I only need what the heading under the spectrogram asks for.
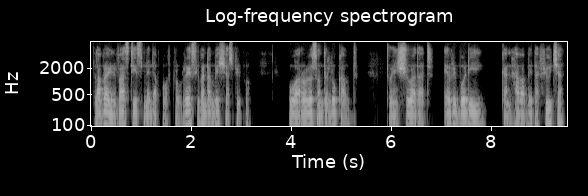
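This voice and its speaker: A man's voice: low voice, mellow, slightly rough. A man hosting an online webinar, giving a formal introduction of the speaker over a video call, with speech-like, repetitive phrasing. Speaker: webinar host.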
